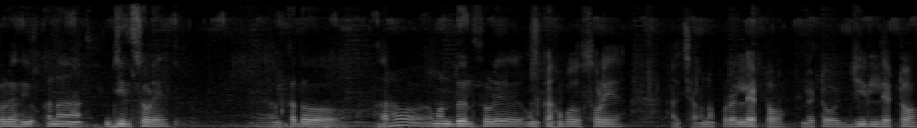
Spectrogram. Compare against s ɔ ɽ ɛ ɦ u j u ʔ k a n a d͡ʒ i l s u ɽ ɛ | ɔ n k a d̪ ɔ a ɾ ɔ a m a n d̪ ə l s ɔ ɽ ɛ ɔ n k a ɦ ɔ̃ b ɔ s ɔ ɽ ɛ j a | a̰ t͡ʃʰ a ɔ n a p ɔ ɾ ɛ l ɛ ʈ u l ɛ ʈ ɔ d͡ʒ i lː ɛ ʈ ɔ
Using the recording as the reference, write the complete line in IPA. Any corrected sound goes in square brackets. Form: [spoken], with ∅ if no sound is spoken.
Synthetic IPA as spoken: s ɔ ɽ ɛ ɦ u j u ʔ k a n a d͡ʒ i l s [ɔ] ɽ ɛ | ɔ n k a d̪ ɔ a ɾ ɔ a m a n d̪ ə l s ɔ ɽ ɛ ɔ n k a ɦ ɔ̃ b ɔ s ɔ ɽ ɛ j a | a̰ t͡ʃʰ a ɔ n a p ɔ ɾ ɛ l ɛ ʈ [ɔ] l ɛ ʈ ɔ d͡ʒ i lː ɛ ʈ ɔ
